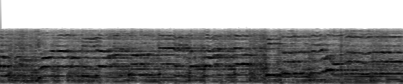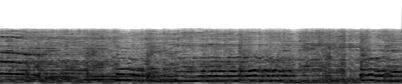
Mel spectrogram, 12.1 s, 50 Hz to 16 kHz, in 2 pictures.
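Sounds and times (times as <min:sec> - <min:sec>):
woman singing lead vocal: 0:00.0 - 0:10.6, 0:11.3 - 0:12.0
drums: 0:00.0 - 0:12.0
electric guitar: 0:00.0 - 0:12.0.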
